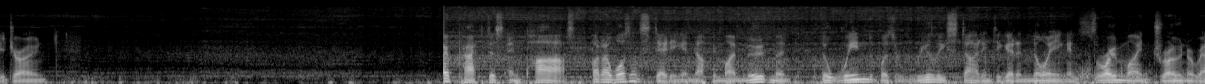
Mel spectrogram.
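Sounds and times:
faint drone propeller hum: 0.0s - 12.0s
wind buffeting microphone: 0.0s - 12.0s.

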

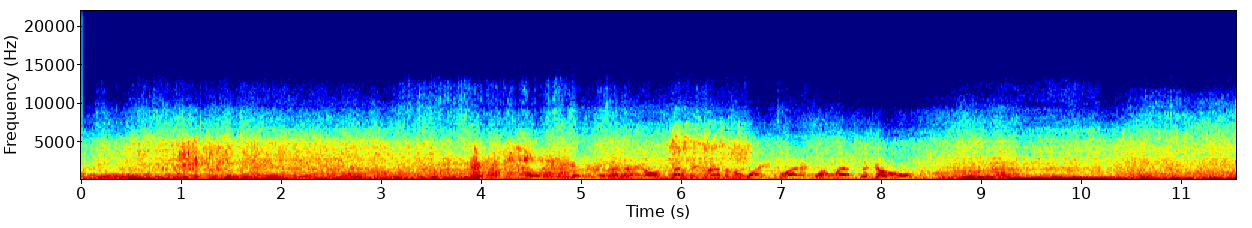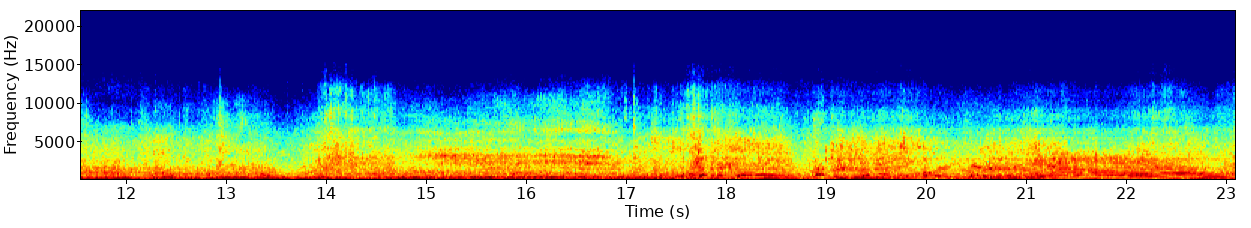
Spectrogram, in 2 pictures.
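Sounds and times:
car engines revving: 0.0s - 23.0s
cars crashing: 10.4s - 23.0s.

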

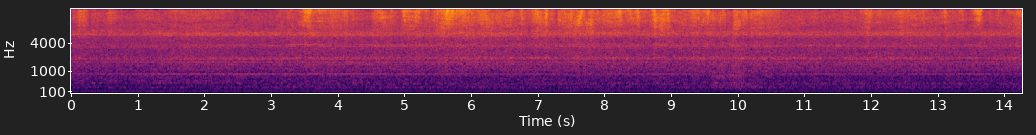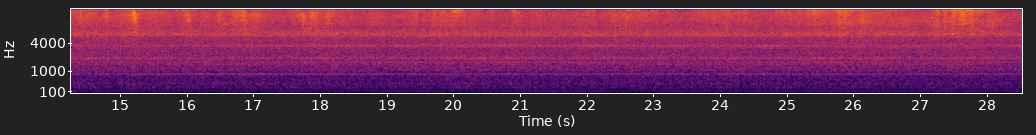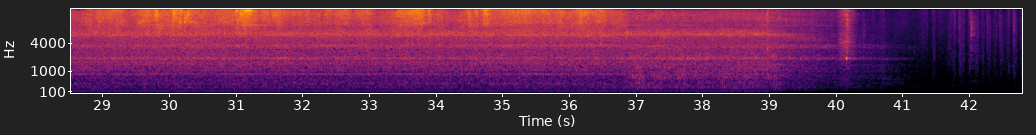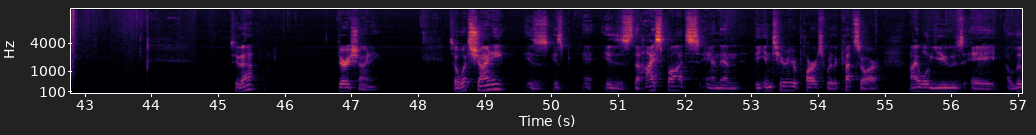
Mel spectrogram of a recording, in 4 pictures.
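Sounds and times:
polishing machine motor whir: 16.7s - 41.0s.

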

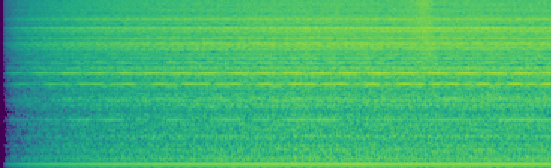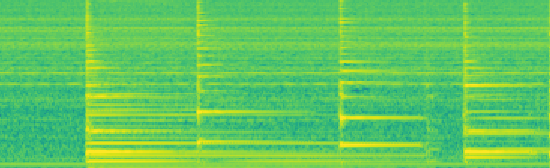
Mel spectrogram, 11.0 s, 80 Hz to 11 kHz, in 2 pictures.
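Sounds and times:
low electrical hum: 0.1s - 11.0s.

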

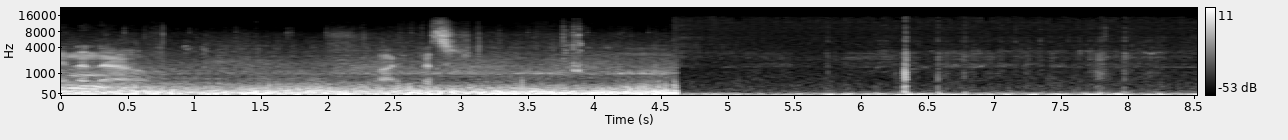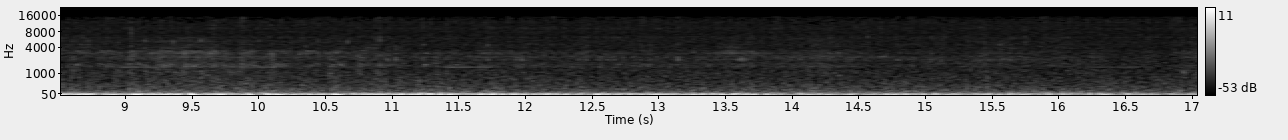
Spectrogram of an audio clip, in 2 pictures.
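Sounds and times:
low rumble: 0.0s - 4.7s
wind noise on microphone: 0.0s - 17.0s.

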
